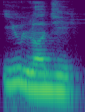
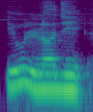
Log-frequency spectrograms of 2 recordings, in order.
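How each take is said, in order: Both takes have the same delivery.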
